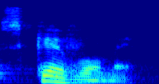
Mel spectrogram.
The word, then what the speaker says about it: σκέπτομαι: Bueno, en Creta, en la región de Creta, el verbo skeptome se pronuncia skefome. Skefome derivado en skefome. La mayoría de los atenienses hoy día y de la zona, digamos, del de la península pronuncian skeptome e suavizando la P por F.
